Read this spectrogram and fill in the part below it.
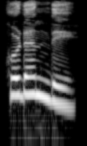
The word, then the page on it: ಕೊಡಂದೆ: koḍande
